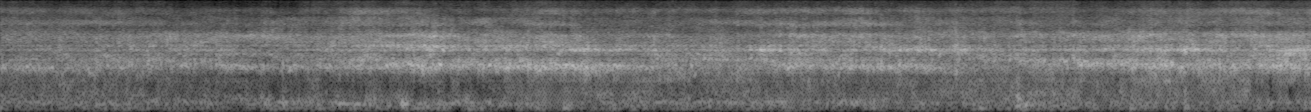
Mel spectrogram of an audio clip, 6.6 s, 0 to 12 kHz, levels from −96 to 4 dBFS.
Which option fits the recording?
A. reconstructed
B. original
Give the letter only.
A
